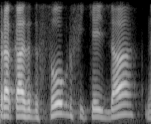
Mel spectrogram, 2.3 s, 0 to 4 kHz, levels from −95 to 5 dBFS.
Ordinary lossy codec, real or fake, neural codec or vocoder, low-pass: Opus, 32 kbps; fake; codec, 16 kHz, 0.9 kbps, LongCat-Audio-Codec; 3.6 kHz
